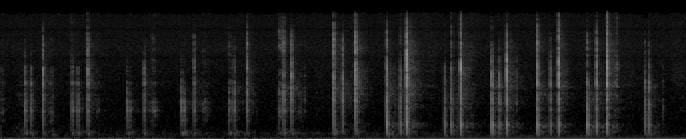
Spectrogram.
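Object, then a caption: Laminated board shelf tapped with fingernails. Long white nails tap rapidly and irregularly on the flat top of a solid white laminate shelf board. Each tap is a short, dry, bright click with almost no ring. A steady low hum runs underneath throughout.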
